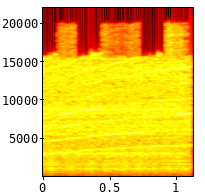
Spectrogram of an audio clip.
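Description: A J.LD 13mm electric drill fitted with a 6.5 mm bit, spinning at low speed with a steady, even whirring motor hum, close and constant throughout.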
